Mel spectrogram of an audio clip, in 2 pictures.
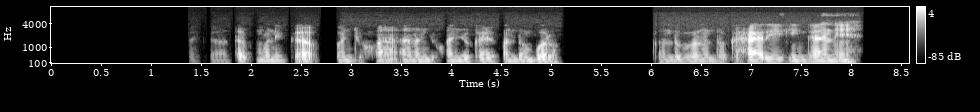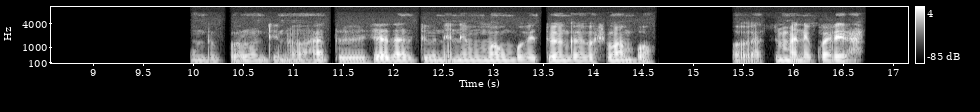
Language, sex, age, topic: Oshiwambo, male, 18-24, agriculture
